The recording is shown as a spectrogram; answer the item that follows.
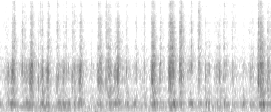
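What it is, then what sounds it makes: Scratch-art paper being scratched. A wooden stylus scratches strokes into a scratch-art paper page with a black wax coating, working on the right side of the picture. A quiet, dry rasping comes in a quick, uneven series of short strokes, each a brief scratchy burst with a bright edge and no ring afterward.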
